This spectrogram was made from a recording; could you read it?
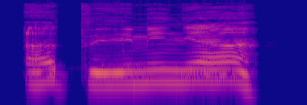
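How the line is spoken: Wheezing, spiteful, spitting blood. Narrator (Russian): хрипя, поверженный злобно плевался кровью

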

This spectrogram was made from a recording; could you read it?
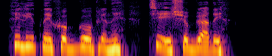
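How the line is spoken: Pained moan, wounded. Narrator (Russian): Простонала Лера, у которой были следы крови на ногах и боку

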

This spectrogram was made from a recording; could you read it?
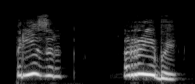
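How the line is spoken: Squeaky cat's cry. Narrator (Russian): пискнула кошка

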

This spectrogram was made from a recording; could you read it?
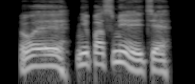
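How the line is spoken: Hoarse wheeze. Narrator (Russian): просипела жертва графёныша

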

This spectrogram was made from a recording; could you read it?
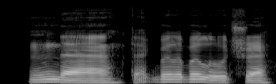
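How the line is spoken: Sighed. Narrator (Russian): вздохнул Кенни

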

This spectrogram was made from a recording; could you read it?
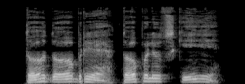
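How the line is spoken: Rumbling drone. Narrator (Russian): прогудел

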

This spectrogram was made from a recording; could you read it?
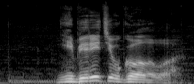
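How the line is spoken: Weary and dismissive. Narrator (Russian): устало отмахнулся Ганнет

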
